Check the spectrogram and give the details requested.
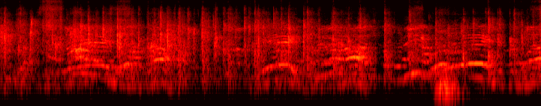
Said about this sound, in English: Shout to the Lord! Stomp your feet, clap your hands, all ye people!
